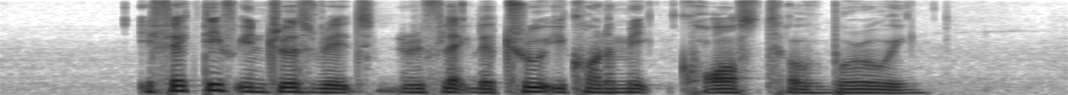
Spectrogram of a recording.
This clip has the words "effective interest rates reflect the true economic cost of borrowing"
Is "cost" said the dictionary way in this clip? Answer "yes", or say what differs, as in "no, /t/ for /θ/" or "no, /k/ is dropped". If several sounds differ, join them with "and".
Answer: yes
